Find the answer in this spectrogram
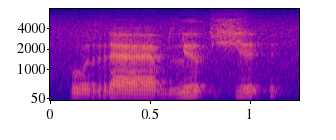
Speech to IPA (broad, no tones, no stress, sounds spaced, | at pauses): ʊ r æː b lʲ ə ʔ ç ɪ ʔ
